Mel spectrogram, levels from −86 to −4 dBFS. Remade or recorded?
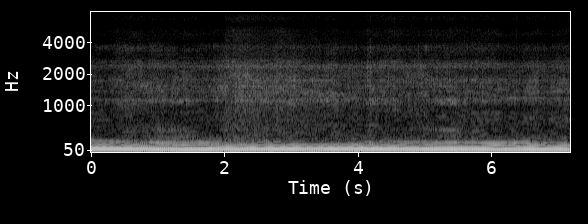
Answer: remade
